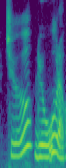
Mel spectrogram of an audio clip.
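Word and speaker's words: 重量: 그래서 장음으로 해서 네, 초가 아니라 주로 읽으셔야 되고 또 하나는 중량, 무게 같은 거 말할 때 쓰시는 중량은 주료우라고 하셔서 역시 여기도 주로 읽어주셔야 되겠습니다.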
